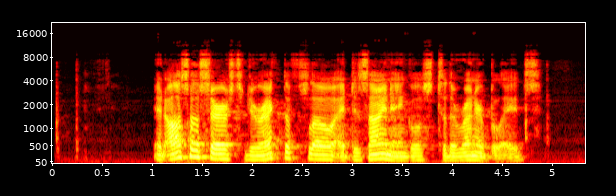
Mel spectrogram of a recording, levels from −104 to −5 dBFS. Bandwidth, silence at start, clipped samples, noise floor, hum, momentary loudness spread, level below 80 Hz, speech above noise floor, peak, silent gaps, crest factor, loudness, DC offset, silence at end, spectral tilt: 9.6 kHz; 1 s; under 0.1%; -69 dBFS; none; 12 LU; -54 dBFS; 49 dB; -4 dBFS; none; 18 dB; -21 LUFS; under 0.1%; 0.45 s; -4.5 dB/octave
